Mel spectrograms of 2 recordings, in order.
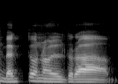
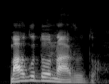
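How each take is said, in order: First: It is said in a Korean accent. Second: It is said in a Japanese accent.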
